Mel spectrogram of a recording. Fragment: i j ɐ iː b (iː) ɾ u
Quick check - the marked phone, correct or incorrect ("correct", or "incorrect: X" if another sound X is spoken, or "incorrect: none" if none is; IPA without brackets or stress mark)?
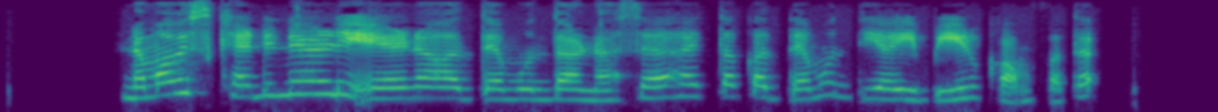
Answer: correct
